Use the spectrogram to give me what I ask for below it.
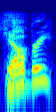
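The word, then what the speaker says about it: Qelbree: Is it Kelbury? Kelbury. Kelbury is is what it's called. I I see it written down but didn't know how to pronounce it.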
